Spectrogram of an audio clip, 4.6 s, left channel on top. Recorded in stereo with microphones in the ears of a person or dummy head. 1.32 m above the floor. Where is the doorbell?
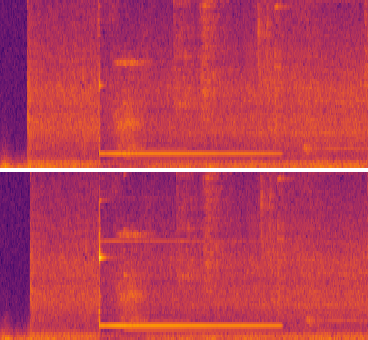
55° right (ahead or behind).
